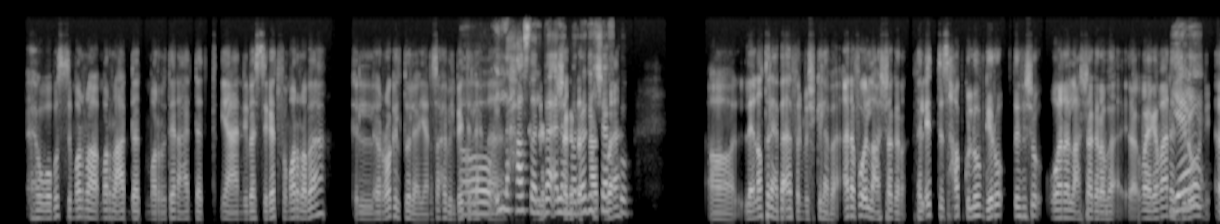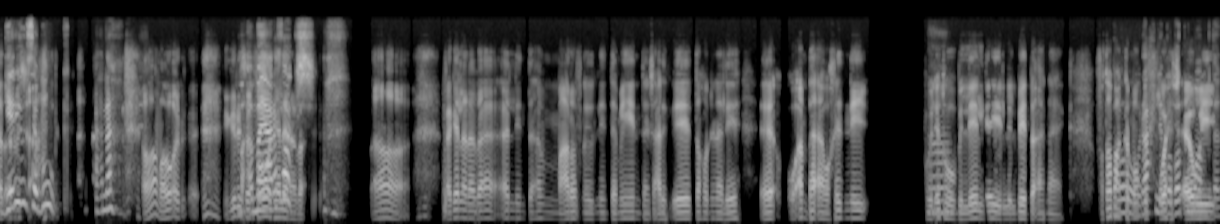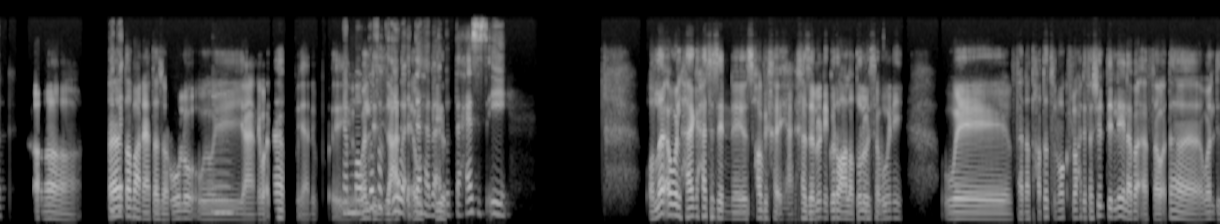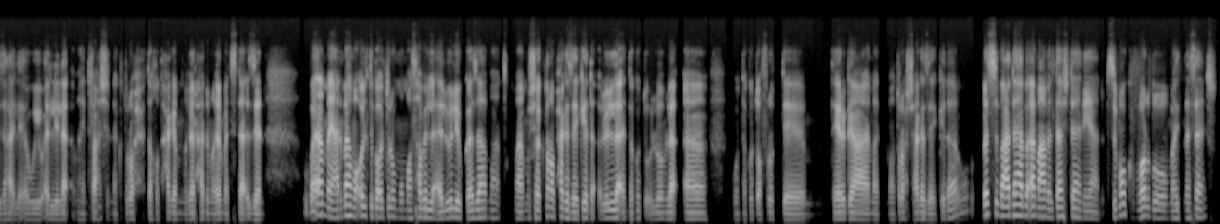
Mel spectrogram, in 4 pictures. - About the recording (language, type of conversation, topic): Arabic, podcast, فيه نبتة أو شجرة بتحسي إن ليكي معاها حكاية خاصة؟
- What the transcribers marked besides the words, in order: chuckle; other background noise; laugh; unintelligible speech; chuckle; tsk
